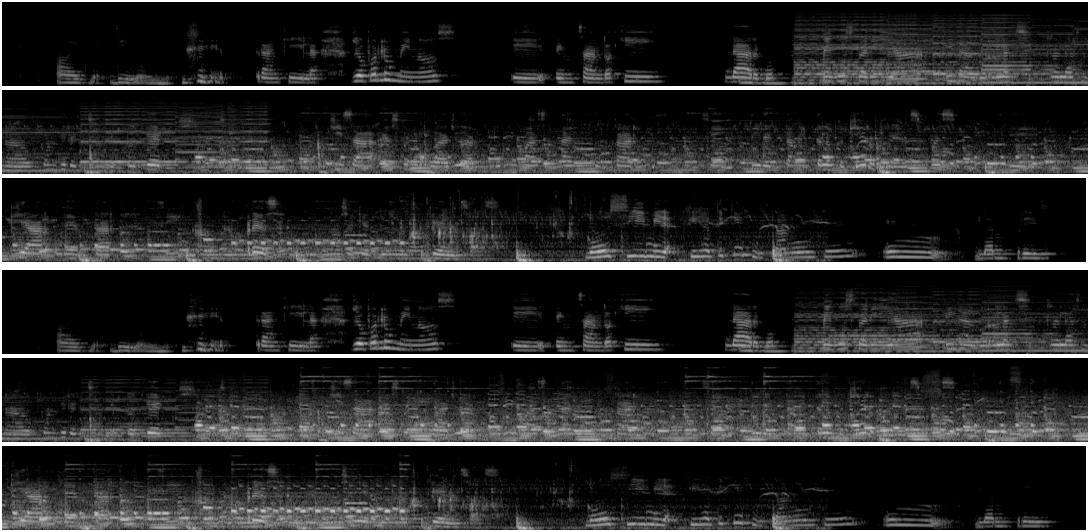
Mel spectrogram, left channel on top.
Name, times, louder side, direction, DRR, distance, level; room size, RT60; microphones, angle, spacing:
voice 1, 0.5-2.1 7.4-7.8 25.7-26.5 27.1-32.2, left 3 dB, 50° left, 0.9 m, -37 dB
voice 2, 1.8-2.2 2.5-4.5 5.1-6.6 7.2-7.7 8.2-12.8 13.1-13.3 14.1-17.4 17.9-20.4 20.9-21.3 21.7-24.6 25.0-26.7, right 1 dB, ahead, 0.7 m, -35 dB
sound 1, 7.9-13.5, left 3 dB, 90° left, 1.9 m, -38 dB
sound 2, 10.6-30.0, left 1 dB, 25° left, 1.2 m, -40 dB
sound 3, 12.8-25.8, right 7 dB, 85° right, 0.4 m, -28 dB
8.8 x 7.6 x 4.8 m
head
